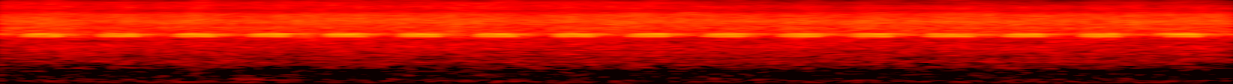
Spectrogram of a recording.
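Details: Male cricket's mating call on a still summer night: high, clear chirps beating steadily at about four per second, with a soft hiss higher up.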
